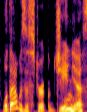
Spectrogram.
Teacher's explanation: >> Right, because if an incompetent colleague accidentally deletes a server holding a year's worth of financial data, I don't use the bouncy, high-pitched banter. I compress my vocal range, I hollow out the emotion, and I say with a flat, quiet intensity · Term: deadpan delivery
